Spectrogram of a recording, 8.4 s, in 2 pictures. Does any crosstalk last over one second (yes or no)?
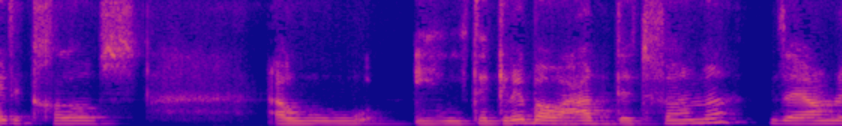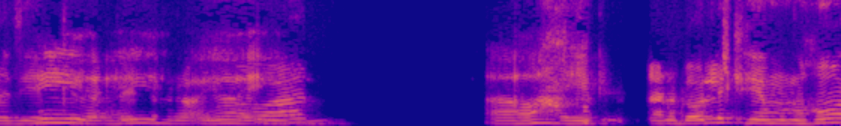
yes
